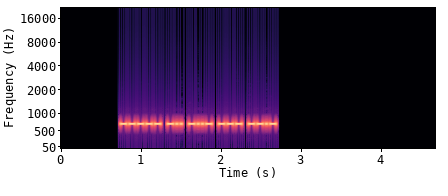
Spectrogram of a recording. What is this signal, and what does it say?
Morse code, heard as a keyed tone, about 45 wpm, 700 Hz. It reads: 0DXOQ
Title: Code Groups - 5 Letter:Numbers - 45wpm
